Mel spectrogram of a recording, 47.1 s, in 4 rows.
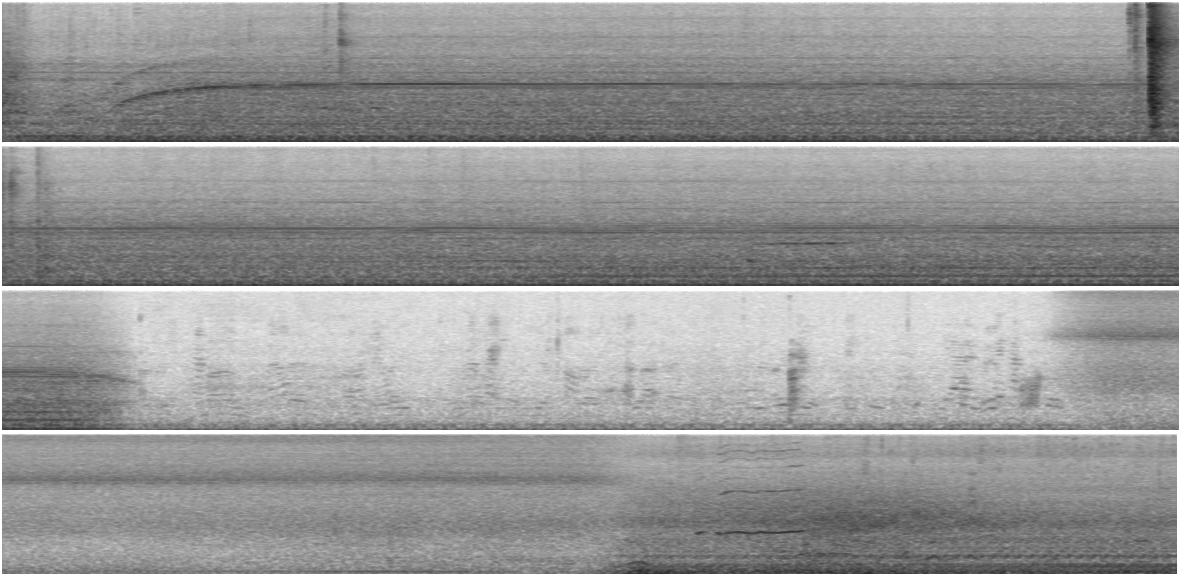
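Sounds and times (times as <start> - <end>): locomotive whine and rumble: 0.0 - 25.6, 34.2 - 47.0.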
